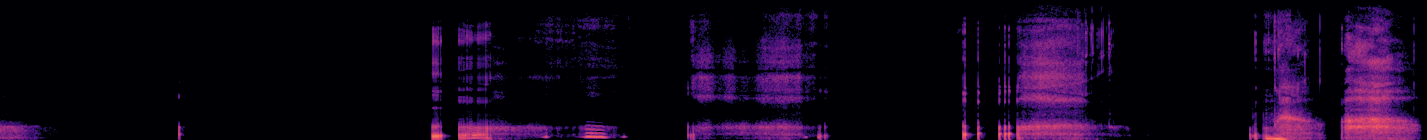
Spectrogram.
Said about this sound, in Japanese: ごめん、あくびが出ちゃった。あれ君も眠たくなってきた。僕のあくびが映ったのかな。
